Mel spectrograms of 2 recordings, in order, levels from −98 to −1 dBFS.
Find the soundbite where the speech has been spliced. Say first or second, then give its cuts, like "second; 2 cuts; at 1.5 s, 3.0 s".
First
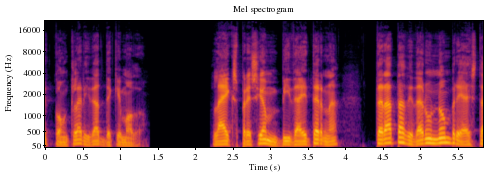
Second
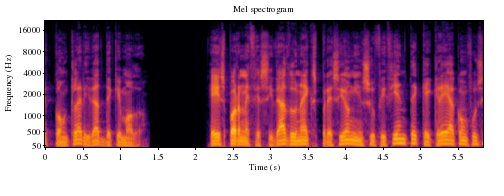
second; 1 cut; at 2.0 s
